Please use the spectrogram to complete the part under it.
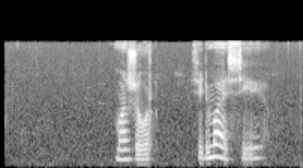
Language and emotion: Russian, sad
